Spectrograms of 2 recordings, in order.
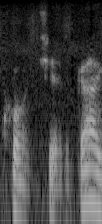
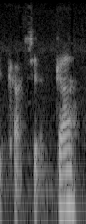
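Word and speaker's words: кочерга: It's Kacherga. Syllable by syllable, Kacherga. You say Kacherga in speaking.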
